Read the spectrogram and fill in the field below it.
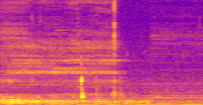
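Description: Scuba bubbles gurgle and rush upward underwater.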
